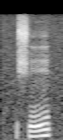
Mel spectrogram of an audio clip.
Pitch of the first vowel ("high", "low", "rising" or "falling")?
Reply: rising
